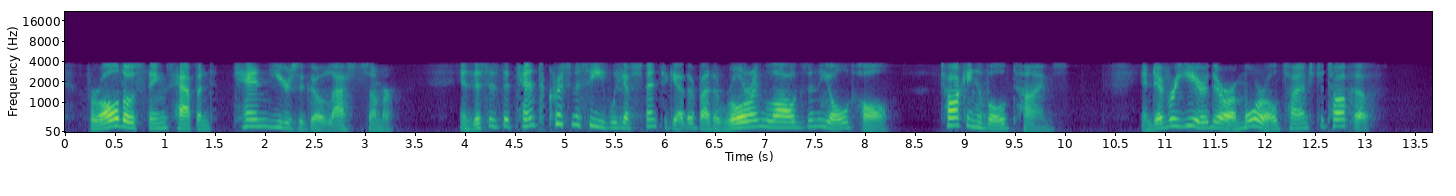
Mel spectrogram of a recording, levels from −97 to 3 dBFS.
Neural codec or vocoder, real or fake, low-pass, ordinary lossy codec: codec, 16 kHz, about 1 kbps, DyCAST, with the encoder's durations; fake; 3.6 kHz; AAC, 24 kbps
